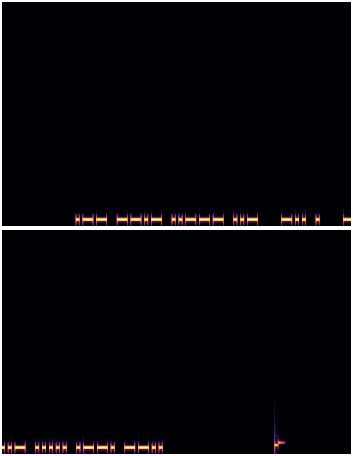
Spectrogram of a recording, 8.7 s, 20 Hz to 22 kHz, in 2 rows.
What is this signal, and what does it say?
Morse code, heard as a keyed tone, about 28 wpm, 700 Hz. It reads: WQ2U DE K5PZ
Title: USA Callsign DE Callsign - 4 Characters - 28wpm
